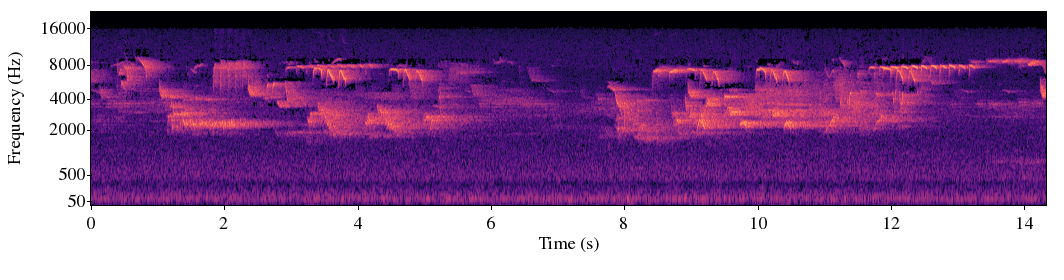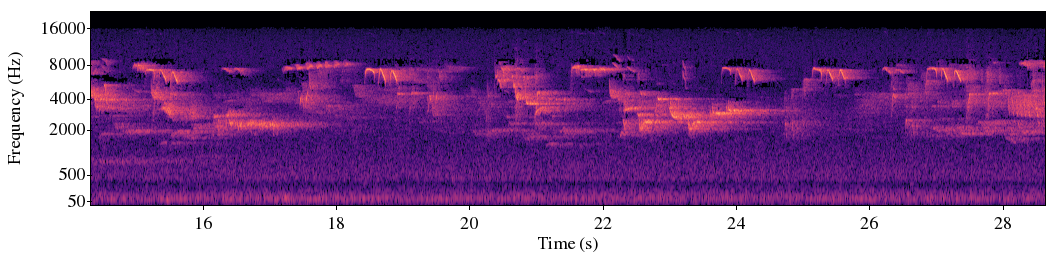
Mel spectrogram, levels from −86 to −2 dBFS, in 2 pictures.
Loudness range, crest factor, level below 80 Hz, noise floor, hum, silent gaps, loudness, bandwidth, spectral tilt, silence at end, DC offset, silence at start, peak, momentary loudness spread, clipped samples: 6 LU; 20 dB; -58 dBFS; -46 dBFS; none; none; -22 LUFS; 16.5 kHz; 3 dB/octave; 0 s; under 0.1%; 0 s; -6 dBFS; 17 LU; under 0.1%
